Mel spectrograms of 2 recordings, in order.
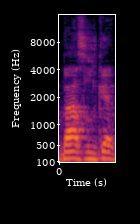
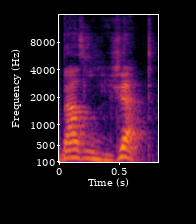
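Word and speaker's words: Bazalgette: I think I would have called it Basil Gett, but I think Basil Jet, Is like it a Basil jet plane, Jet? like a jet plane.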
